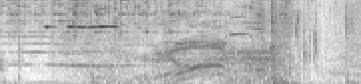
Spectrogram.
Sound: grunting

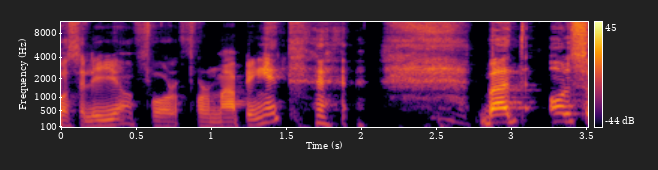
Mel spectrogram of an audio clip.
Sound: chuckles

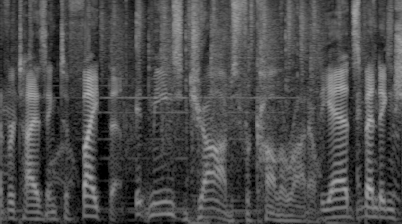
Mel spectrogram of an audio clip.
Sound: voiceover

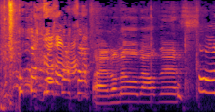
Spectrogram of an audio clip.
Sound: laughter

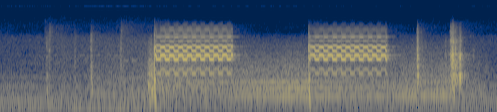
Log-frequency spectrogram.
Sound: phone ringing

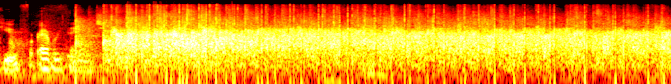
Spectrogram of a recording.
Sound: applause

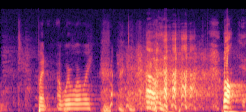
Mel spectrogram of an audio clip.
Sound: audience laughs

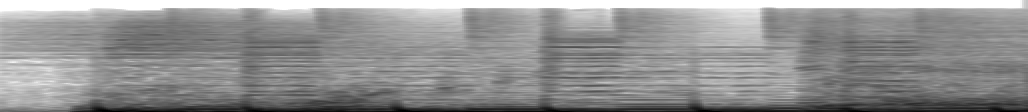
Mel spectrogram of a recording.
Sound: techno music; monster growls

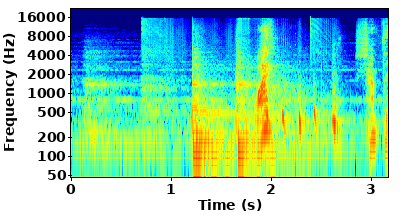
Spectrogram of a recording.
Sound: thudding

